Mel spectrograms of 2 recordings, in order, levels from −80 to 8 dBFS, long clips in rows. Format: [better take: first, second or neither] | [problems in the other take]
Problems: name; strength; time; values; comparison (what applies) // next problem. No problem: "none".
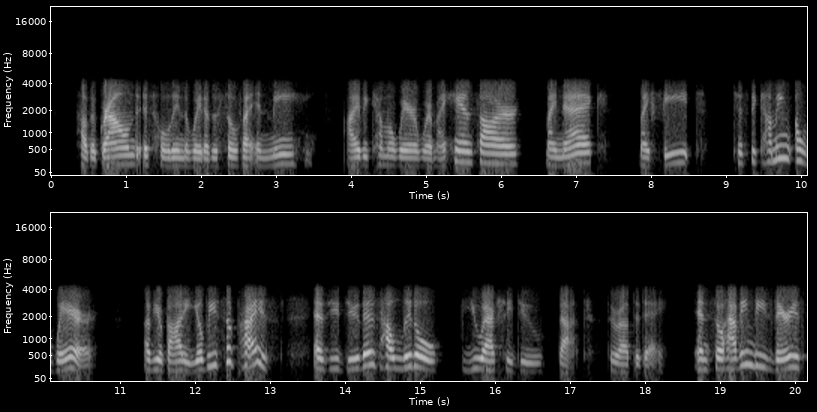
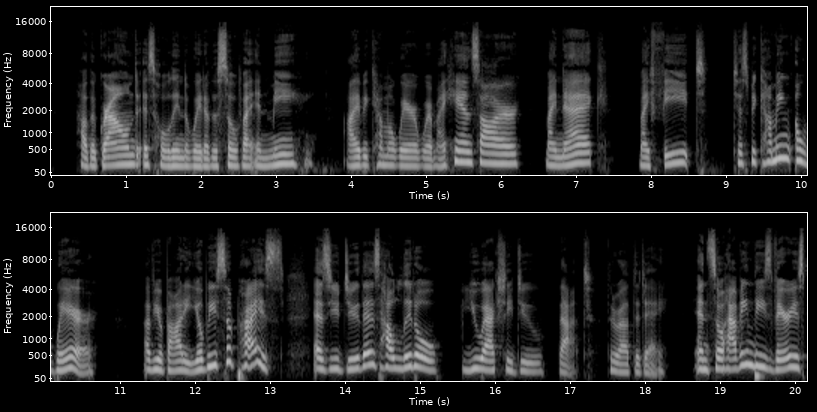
second | phone-call audio; poor line; nothing above 4 kHz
